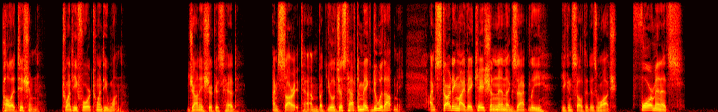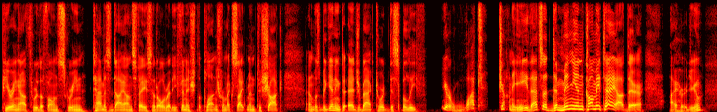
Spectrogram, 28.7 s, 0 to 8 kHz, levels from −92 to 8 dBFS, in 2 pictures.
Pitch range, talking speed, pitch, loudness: 80-115 Hz, 140 wpm, 95 Hz, -24 LUFS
